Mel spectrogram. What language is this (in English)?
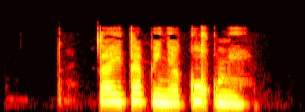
Yanahuanca Pasco Quechua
